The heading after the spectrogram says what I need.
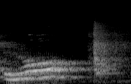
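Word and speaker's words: rho: topic of resistivity so row r h o it is pronounced as row row is = R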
